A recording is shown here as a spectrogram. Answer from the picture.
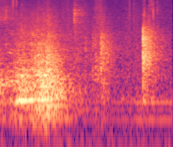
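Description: Muffled handling thumps and rustling, then a sharp click just before the end.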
